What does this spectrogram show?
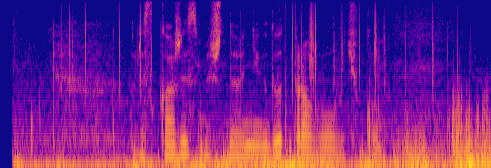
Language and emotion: Russian, neutral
